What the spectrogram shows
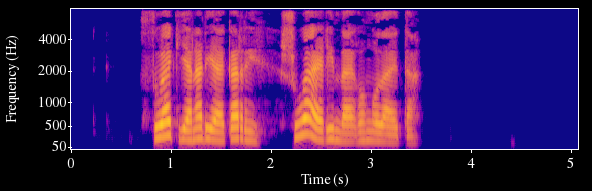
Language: Basque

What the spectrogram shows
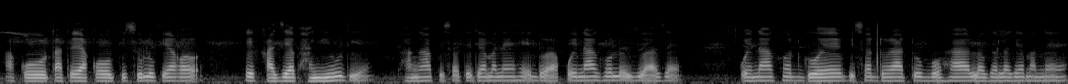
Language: Assamese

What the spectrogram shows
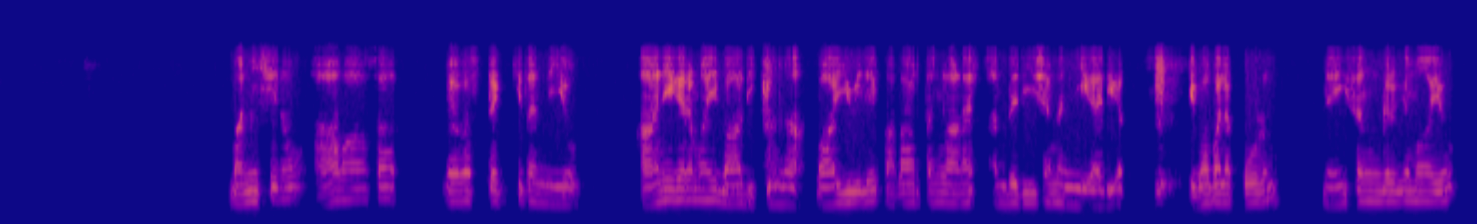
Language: Malayalam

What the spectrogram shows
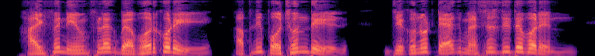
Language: Bangla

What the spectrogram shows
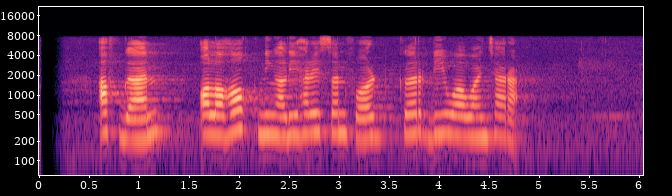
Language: Sundanese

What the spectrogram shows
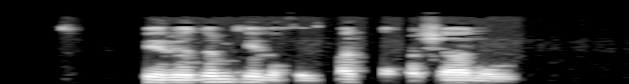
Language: Pashto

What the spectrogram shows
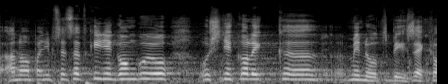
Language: Czech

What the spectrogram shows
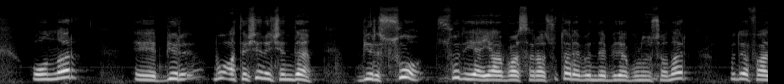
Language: Turkish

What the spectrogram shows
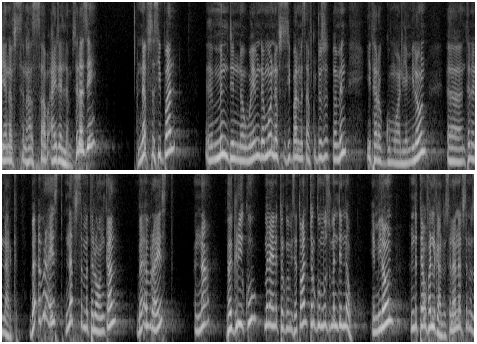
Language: Amharic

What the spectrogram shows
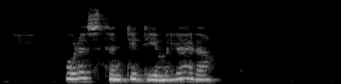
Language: Kabyle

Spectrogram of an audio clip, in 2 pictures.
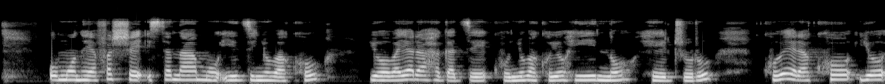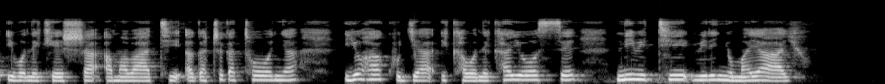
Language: Rundi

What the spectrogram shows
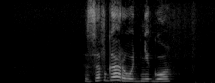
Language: Russian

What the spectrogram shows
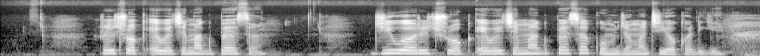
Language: Luo (Kenya and Tanzania)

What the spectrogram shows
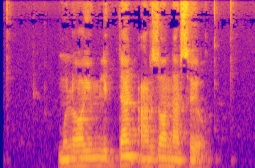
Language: Uzbek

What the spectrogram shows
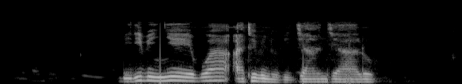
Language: Ganda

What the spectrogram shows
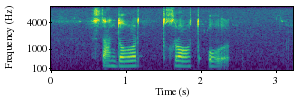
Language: Afrikaans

